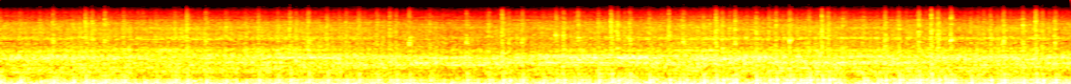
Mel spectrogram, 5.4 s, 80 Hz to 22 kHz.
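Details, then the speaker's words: 1974 Chevrolet C10 pickup, small-block V8 (claimed Corvette motor), off the road over 10 years: rough loose idle with uneven puffing chuff over the rumble, significant exhaust leak; smoky, smells of burning oil and bad fuel. "All right, so we got a significant exhaust leak over here."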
